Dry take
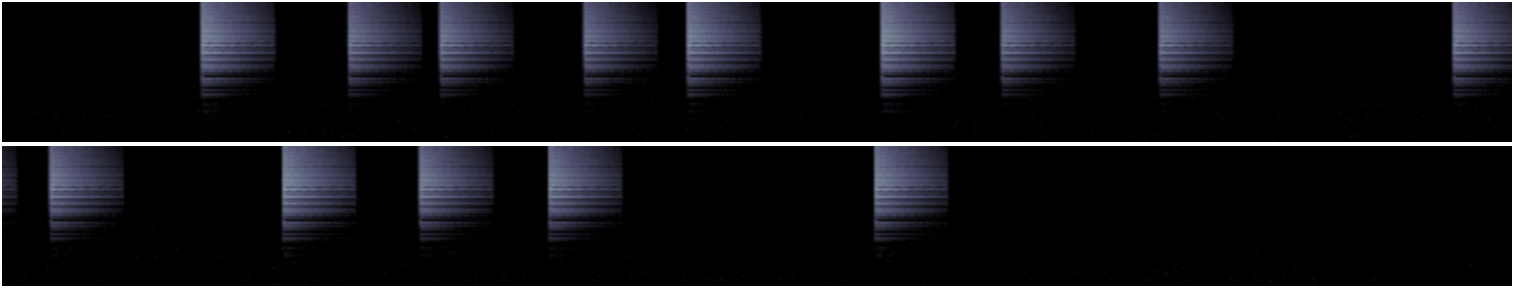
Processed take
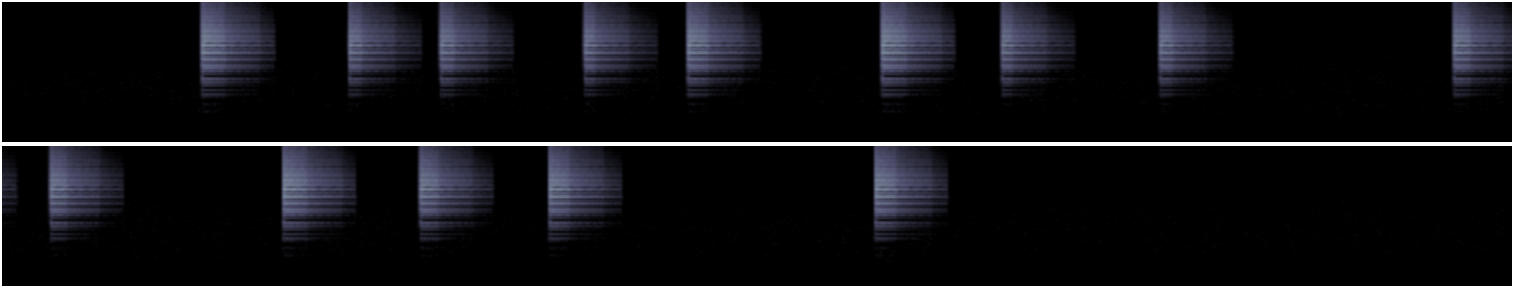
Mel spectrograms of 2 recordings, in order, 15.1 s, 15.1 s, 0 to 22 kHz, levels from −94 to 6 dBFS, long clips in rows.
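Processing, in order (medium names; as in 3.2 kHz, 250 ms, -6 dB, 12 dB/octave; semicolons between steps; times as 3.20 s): frequency weighting A; in parallel at -2 dB: level held to a coarse grid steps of 17 dB; on the sum: trim -3.5 dB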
